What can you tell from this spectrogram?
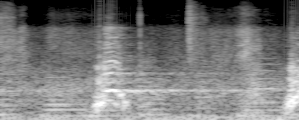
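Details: German Shepherd meeting other dogs while trying to find friends on a walk, with two short, sharp barks about a second apart over a low background rumble.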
